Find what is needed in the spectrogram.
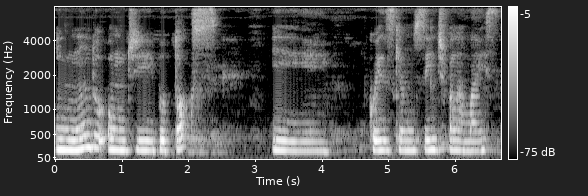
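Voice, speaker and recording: The voice has a dark, mellow tone and monotone, flat intonation, moving at a very slow pace with long, frequent pauses. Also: woman, medium pitch for a woman. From Brazil. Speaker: vlogger. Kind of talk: casual monologue to camera.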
